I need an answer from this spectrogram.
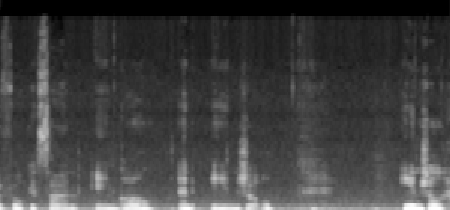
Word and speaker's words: angel: on angle and angel angel has a soft g followed by the e l angle has the hard g followed by the l e so those obviously have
